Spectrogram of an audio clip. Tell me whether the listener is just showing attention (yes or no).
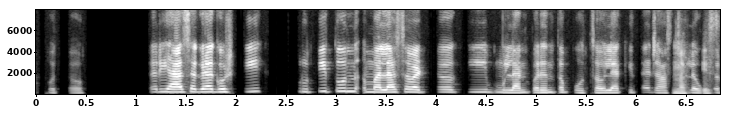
no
